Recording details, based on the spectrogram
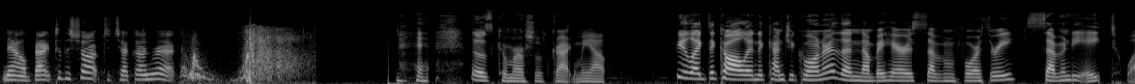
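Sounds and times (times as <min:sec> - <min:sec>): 
speech: 0:00.0 - 0:02.5, 0:04.2 - 0:11.3
whip crack: 0:01.8 - 0:03.2.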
